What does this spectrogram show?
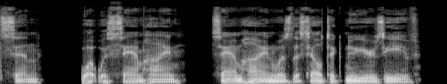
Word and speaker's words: Samhain: And the most powerful day of the year was October 31st, the night of the festival called Samhain, pronounced Sin.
